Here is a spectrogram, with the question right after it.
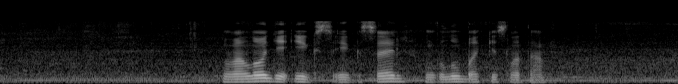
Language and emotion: Russian, neutral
